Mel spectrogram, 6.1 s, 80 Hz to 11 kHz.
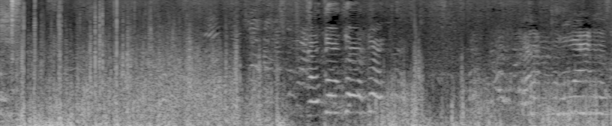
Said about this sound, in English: The 110-mile-an-hour wind gusts bear down on the restaurant door, trapping them inside.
